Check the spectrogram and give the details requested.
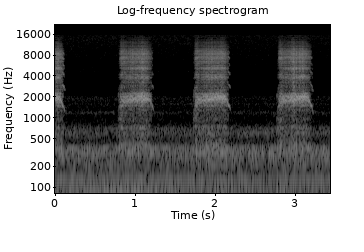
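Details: Wild barn owl pair in a bonding exchange. Rough, drawn-out hissing screeches, about four within a few seconds, each ending with a slight falling edge, over a low drone.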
